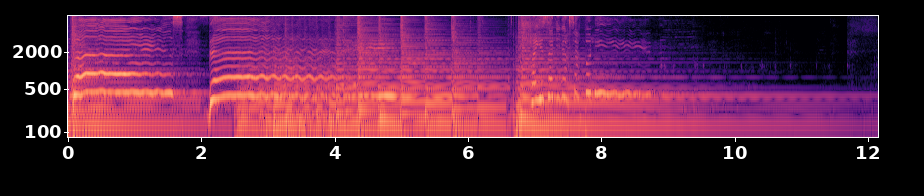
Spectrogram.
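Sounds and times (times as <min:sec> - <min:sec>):
birthday song duet: 0:00.0 - 0:09.7.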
